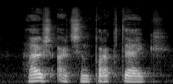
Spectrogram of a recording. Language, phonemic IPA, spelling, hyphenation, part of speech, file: Dutch, /ˈɦœy̯s.ɑrt.sə(n).prɑkˌtɛi̯k/, huisartsenpraktijk, huis‧art‧sen‧prak‧tijk, noun, Nl-huisartsenpraktijk.ogg
- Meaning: general practice, doctor's clinic (of a GP)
